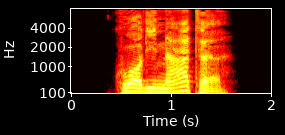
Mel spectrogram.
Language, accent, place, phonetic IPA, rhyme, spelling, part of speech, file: German, Germany, Berlin, [koʔɔʁdiˈnaːtə], -aːtə, Koordinate, noun, De-Koordinate.ogg
- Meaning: coordinate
